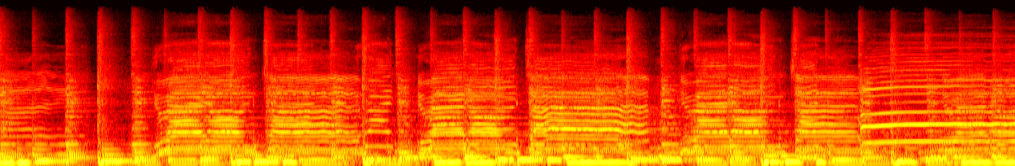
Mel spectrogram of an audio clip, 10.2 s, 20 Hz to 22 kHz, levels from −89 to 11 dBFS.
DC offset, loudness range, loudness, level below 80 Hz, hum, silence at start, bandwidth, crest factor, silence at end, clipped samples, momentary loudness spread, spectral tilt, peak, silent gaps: under 0.1%; 2 LU; -14 LUFS; -24 dBFS; none; 0 s; 15.5 kHz; 10 dB; 0 s; under 0.1%; 5 LU; -6 dB/octave; -2 dBFS; none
